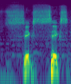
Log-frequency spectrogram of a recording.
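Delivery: usual speaking voice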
